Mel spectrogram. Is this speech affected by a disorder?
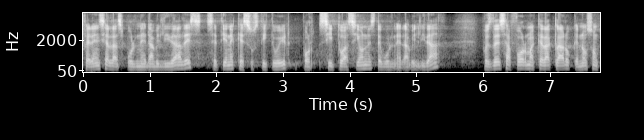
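No.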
